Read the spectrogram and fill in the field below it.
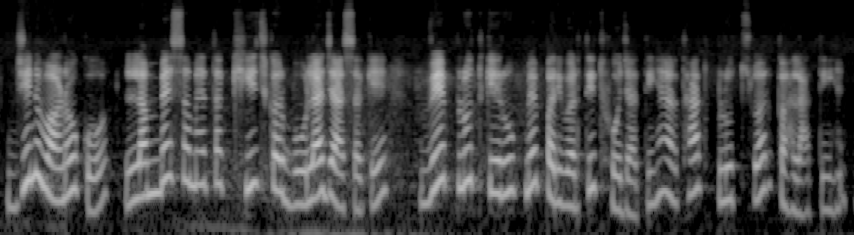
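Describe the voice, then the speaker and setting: A woman's voice: fairly high pitch, dull audio. A woman teacher giving an exam-prep grammar lesson, explaining step by step and drawing out vowel sounds as she goes. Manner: explains step by step, stretching out vowel sounds, often checks with "theek hai".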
